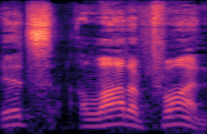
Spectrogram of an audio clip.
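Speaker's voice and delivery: openly sarcastic, slow drawl. Describing complicated, messy-finance buyers to another speaker: sarcastic. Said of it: "I'm saying that sarcastically".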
